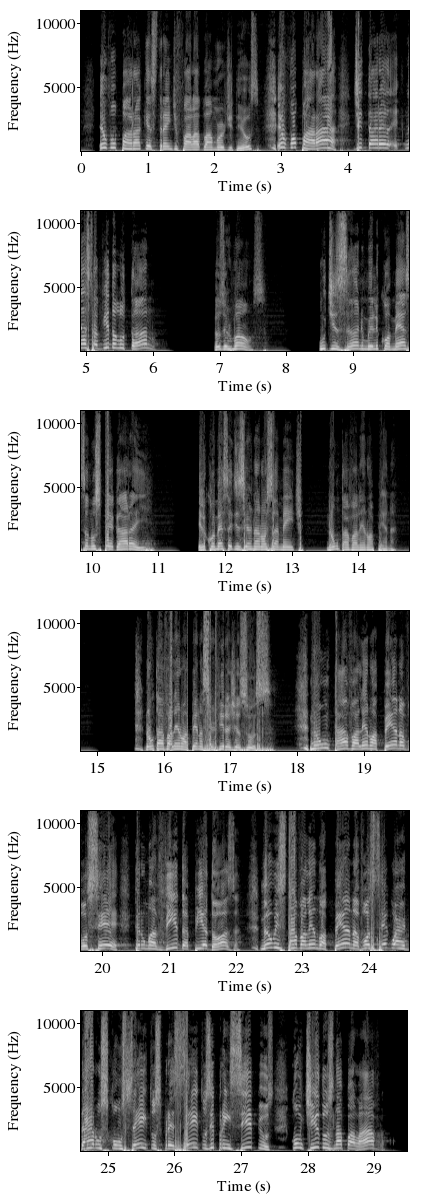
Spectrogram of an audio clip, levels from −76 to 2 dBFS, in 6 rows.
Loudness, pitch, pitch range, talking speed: -19 LUFS, 230 Hz, 175-285 Hz, 155 wpm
